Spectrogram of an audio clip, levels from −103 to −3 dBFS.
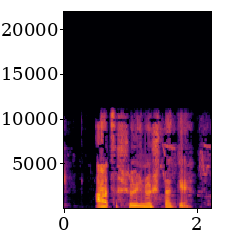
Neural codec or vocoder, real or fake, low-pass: none; real; 10.8 kHz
